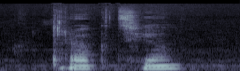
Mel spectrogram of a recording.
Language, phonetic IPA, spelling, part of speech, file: Polish, [ˈtrakt͡sʲja], trakcja, noun, LL-Q809 (pol)-trakcja.wav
